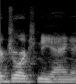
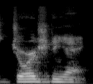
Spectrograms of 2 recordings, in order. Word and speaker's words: Georges Niang: I just I I compared him to Georges Niang or George Niang, excuse me. I keep calling him Georges because that's how his name is spelled. But I was I was uh, told on a podcast that or on, uh, like on my own podcast that it is George Niang.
